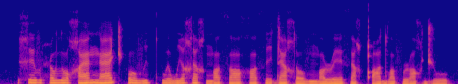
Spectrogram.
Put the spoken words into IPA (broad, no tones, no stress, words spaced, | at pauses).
xevħuluχæ ŋæ t͡ʃʼovikʷʰewiχ ɾiχŋɒθɒ xɒθidæχ ɾov ŋɒɹe θæχqʼɒ dwɒfɹɒχd͡ʒu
